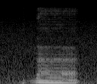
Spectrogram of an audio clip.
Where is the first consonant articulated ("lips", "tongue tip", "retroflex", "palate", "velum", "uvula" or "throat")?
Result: velum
